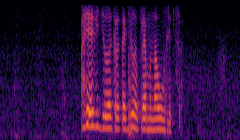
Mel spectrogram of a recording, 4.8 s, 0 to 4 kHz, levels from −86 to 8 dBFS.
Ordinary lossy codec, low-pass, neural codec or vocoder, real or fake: none; 3.6 kHz; vocoder, 22.05 kHz, 80 mel bands, WaveNeXt; fake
